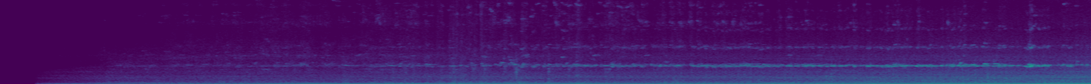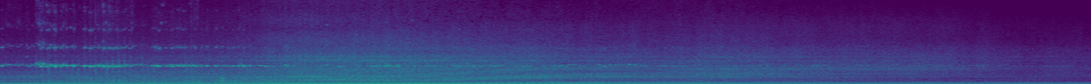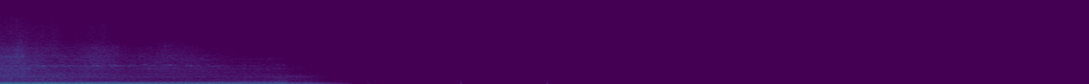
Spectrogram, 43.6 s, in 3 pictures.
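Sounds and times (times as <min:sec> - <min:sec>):
military vehicles: 0:00.6 - 0:33.6.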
